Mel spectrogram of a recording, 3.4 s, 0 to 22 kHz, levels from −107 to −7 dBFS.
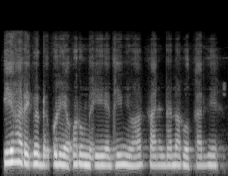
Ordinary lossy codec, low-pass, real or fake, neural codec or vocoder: none; none; fake; codec, 24 kHz, 0.9 kbps, WavTokenizer, medium music audio release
